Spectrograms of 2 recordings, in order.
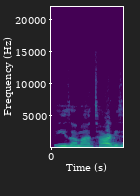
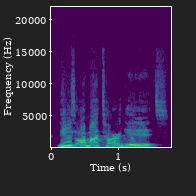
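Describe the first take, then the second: First: Said in the usual way. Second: "these" stressed, louder, slow and higher; slow emphasis. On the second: Shown as a demonstration. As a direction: land hard on "these are my targets", drawn out.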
